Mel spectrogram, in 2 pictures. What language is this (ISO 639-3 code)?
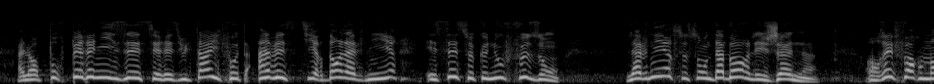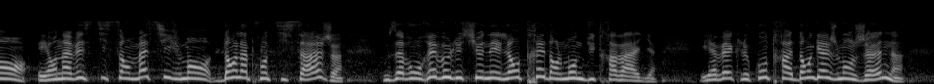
fra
